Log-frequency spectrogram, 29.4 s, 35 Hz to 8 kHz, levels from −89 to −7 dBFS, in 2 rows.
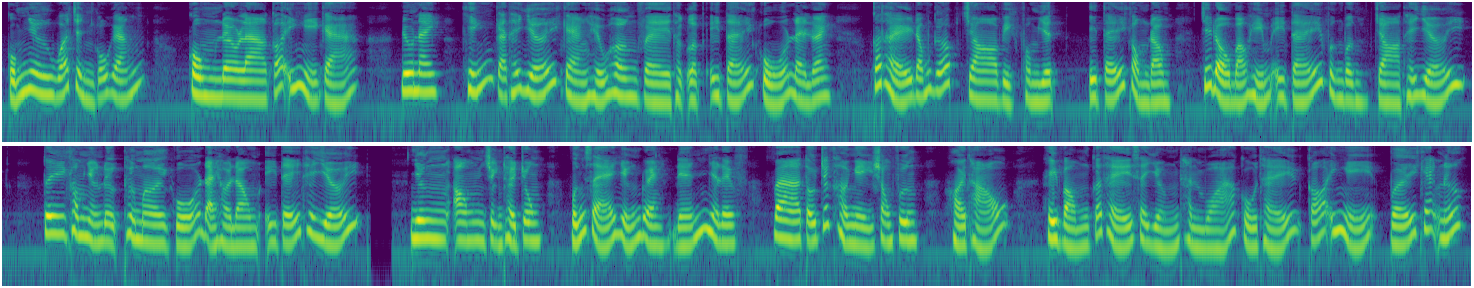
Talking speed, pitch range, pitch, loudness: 210 wpm, 175-245 Hz, 195 Hz, -21 LUFS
